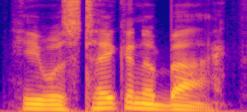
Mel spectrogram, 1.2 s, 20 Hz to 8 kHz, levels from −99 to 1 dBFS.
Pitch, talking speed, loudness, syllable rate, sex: 110 Hz, 195 wpm, -14 LUFS, 6.1 syllables/s, male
